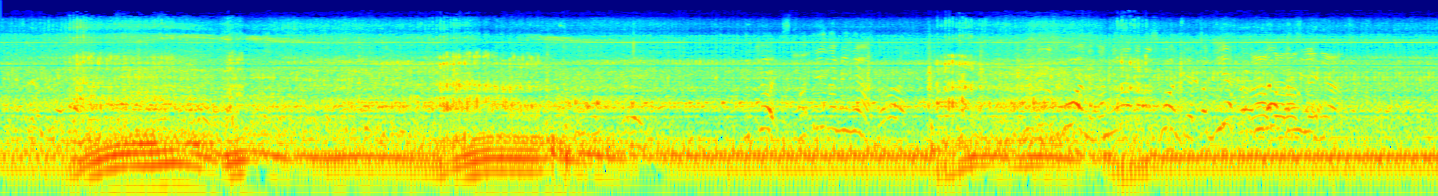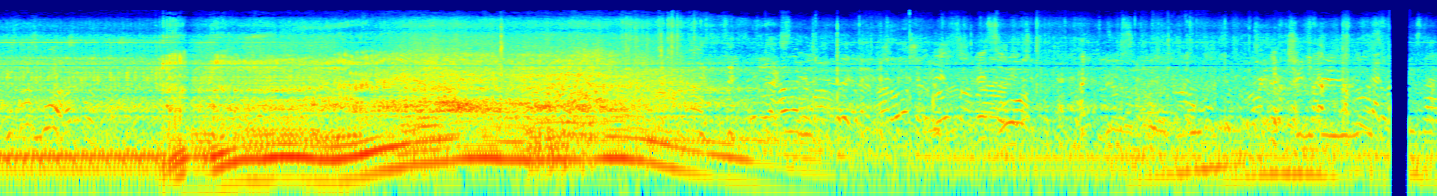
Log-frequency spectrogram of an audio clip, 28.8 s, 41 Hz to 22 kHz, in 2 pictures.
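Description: A 4x4 off-road vehicle's engine revving up and back down several times under load in deep mud, holding a steady note between the revs. The longest and loudest rev is about two-thirds of the way in, and crowd voices run underneath.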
